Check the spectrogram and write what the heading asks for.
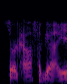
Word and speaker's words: sarcophagi: Sarcophagi? – Sarcophagi, yeah.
